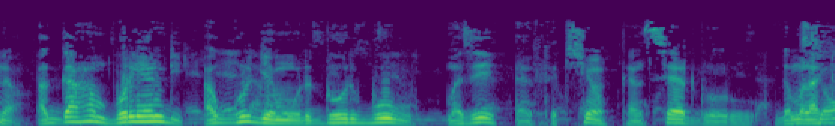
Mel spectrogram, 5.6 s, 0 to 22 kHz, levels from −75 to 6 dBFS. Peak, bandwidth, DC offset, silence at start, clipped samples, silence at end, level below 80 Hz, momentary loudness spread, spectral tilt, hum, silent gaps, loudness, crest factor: -4 dBFS; 11 kHz; under 0.1%; 0 s; under 0.1%; 0 s; -46 dBFS; 13 LU; -6.5 dB/octave; none; none; -18 LUFS; 12 dB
